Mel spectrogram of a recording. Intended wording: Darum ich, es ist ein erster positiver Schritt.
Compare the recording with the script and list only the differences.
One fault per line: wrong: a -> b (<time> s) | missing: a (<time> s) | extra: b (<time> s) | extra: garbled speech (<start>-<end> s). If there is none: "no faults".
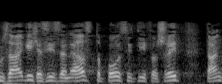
extra: sage (0.2 s)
